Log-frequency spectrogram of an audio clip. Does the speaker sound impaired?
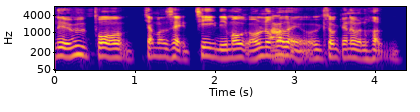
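Yes: cerebral palsy; constant tension in all muscles, shorter muscles, slightly crooked hip, left leg turns inward; milder form than some, walks differently from others; tongue fully stiff in childhood, childhood speech therapy, s-sounds through nose, speech impediment.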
